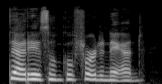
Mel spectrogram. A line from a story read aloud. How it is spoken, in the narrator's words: Grover gasped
